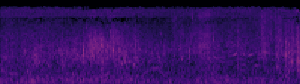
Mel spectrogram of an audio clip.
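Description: Indistinct voices over a steady outdoor background hiss, with a short knock near the end.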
